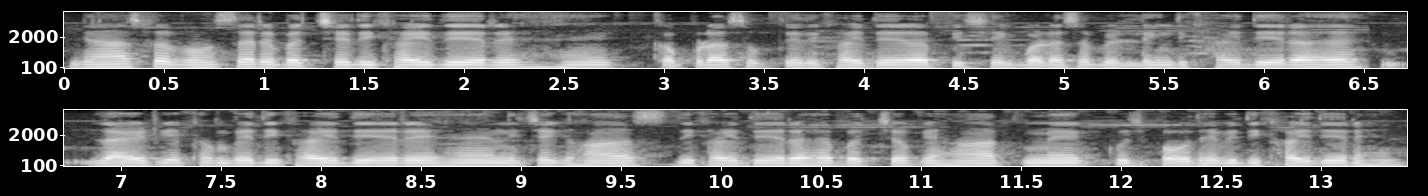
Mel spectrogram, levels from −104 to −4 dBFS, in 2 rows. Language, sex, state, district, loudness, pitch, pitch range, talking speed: Hindi, male, Maharashtra, Sindhudurg, -16 LUFS, 120 Hz, 120-125 Hz, 210 wpm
